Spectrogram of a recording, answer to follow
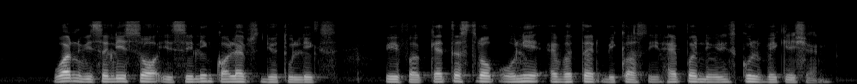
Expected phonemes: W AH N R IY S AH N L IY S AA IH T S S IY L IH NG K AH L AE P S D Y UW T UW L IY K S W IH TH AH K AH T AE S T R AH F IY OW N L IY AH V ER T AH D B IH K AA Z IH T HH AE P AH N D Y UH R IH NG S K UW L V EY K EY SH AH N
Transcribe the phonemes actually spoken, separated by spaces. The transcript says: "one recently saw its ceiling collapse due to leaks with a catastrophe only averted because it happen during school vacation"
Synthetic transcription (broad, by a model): W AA N W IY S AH L IY S AA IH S S IY L IH NG K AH L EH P S D Y UW T UW L IY K S W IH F AH K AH T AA S T R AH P OW N L IY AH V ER T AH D B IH K AA S IH T HH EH P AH N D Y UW R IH NG S K UW L V EY K EY SH AH N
